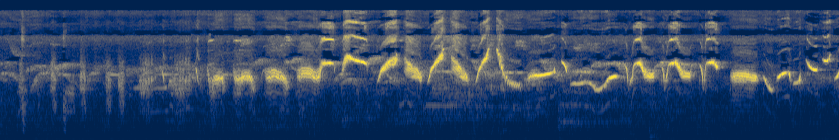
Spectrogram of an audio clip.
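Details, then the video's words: Tame captive Chinese hwamei sings a long run of loud, varied whistled notes, sweeping up and down and delivered in rapid, slightly irregular bursts roughly three per second, with a faint steady high tone behind. "Chim họa mi thuần như gà"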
